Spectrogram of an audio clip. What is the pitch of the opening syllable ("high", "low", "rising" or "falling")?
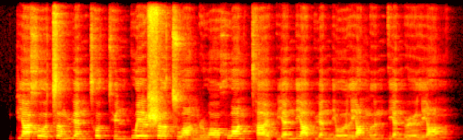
rising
